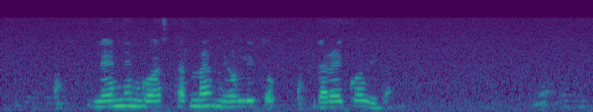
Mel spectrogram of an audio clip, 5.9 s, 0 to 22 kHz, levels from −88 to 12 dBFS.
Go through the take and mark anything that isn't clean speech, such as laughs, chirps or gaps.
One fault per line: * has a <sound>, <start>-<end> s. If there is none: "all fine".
all fine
